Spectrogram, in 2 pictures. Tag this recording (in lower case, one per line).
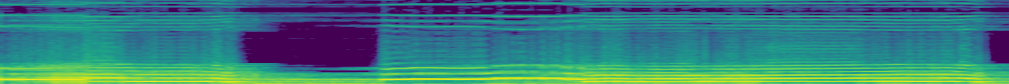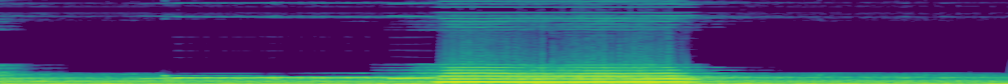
animal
